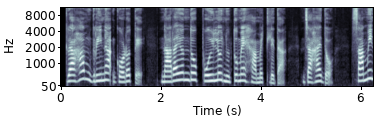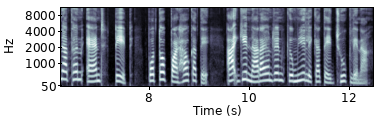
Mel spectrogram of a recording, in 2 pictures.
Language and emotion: Santali, neutral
